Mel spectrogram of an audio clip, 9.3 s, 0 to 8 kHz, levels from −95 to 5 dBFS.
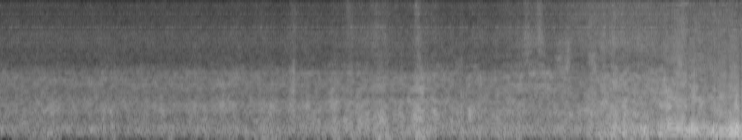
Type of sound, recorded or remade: remade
